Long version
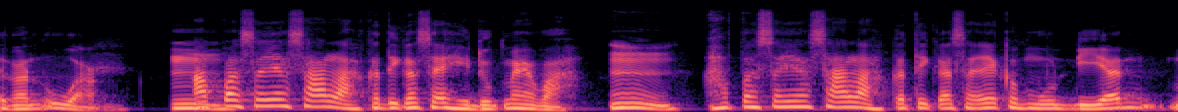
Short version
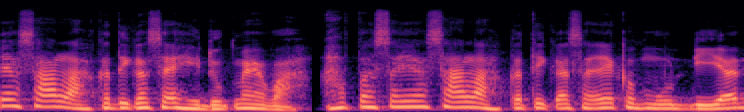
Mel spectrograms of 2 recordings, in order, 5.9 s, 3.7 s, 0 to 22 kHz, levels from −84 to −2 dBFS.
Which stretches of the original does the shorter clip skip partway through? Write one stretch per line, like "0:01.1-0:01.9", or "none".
0:02.9-0:03.5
